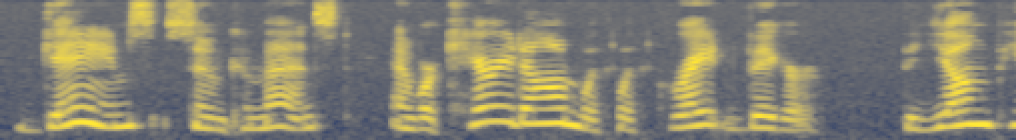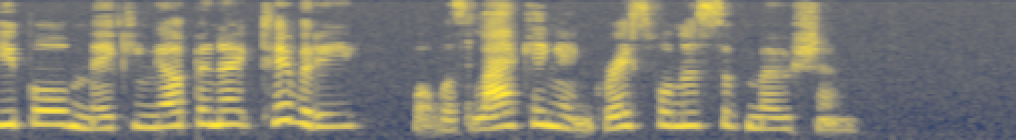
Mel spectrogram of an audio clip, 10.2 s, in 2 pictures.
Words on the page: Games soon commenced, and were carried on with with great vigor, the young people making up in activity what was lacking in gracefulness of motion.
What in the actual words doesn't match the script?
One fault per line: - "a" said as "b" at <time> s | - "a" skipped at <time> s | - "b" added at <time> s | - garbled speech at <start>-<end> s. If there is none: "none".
none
